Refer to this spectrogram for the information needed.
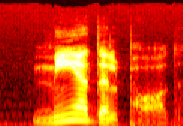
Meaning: a province of Västernorrland County, in central Sweden
- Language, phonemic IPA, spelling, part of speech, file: Swedish, /ˈmeːdɛlˌpad/, Medelpad, proper noun, Sv-Medelpad.ogg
